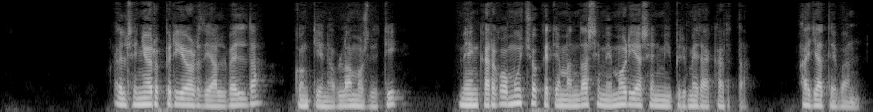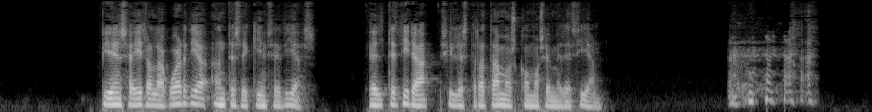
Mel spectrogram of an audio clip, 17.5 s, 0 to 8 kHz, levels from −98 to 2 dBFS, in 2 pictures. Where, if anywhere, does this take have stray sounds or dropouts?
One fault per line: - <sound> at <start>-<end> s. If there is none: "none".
- laugh at 16.0-16.9 s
